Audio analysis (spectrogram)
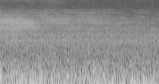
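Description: Airliner in Star Alliance livery at Düsseldorf airport, its engines a steady, loud, continuous roar with no breaks, fairly close and heard alone.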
